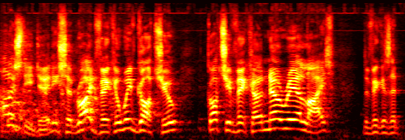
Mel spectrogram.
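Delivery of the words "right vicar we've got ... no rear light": higher, louder keen village copper; eager copper. Retold or imitated. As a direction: pounce on the vicar gleefully. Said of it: "village copper there".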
